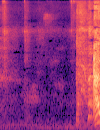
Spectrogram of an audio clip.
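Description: A pause with faint room tone, then a man's short cough about a second and a half in, just before he starts speaking again.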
